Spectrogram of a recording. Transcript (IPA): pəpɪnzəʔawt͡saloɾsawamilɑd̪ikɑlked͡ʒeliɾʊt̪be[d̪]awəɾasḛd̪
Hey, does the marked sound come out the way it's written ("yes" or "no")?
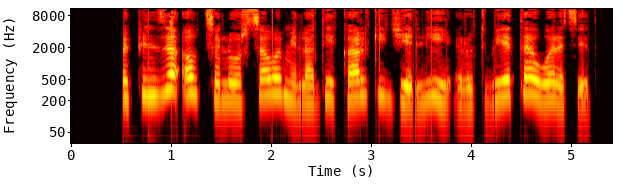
no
